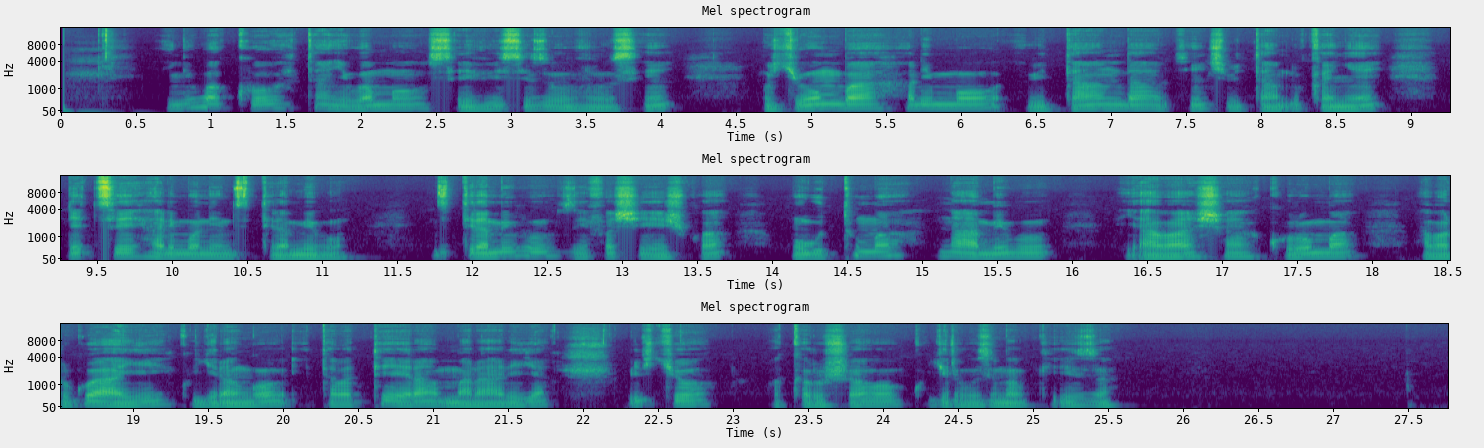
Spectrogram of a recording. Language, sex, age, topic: Kinyarwanda, male, 25-35, health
